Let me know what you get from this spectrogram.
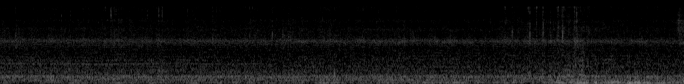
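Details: A swarm of Western honey bees (Apis mellifera) being recovered at Cerny on 14 April, a large mass of bees, in late afternoon or evening. They give a dense, steady, unbroken roar of buzzing at close range.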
